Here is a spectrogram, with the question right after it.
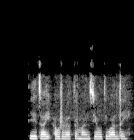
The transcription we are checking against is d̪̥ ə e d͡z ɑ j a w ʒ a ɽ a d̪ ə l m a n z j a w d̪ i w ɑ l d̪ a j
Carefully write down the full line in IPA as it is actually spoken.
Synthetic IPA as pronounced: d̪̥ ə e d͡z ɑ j a w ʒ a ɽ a t̪ ə ɾ m a n z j a w d̪ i w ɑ l d̪ a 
